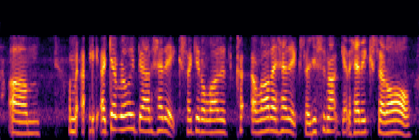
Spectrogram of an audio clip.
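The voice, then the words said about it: Congested, stuffy-nosed voice. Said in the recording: “I sound kind of congested”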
